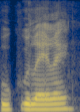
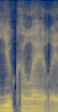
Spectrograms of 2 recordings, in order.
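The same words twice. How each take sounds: First: It is said the Hawaiian way. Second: It is said the common English way.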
